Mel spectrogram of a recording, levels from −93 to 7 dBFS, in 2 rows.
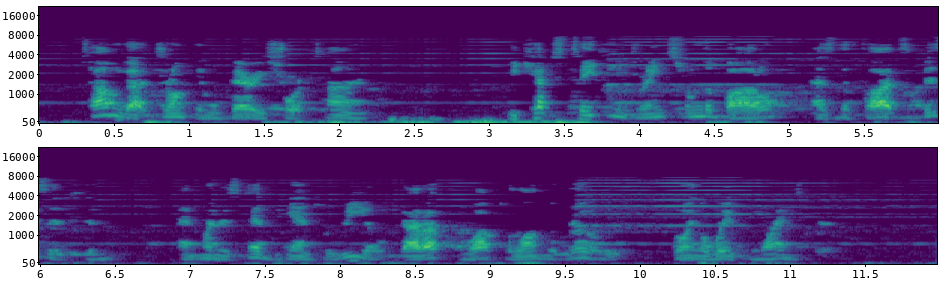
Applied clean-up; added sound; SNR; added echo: classical method WPE with log-MMSE.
